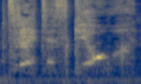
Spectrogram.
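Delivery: high breathless whisper of dismay; horrified under the breath; shocked whisper. Real, not acted. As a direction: gasp it out, horrified. Shock after killing cat.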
